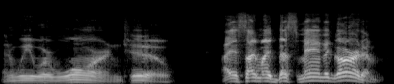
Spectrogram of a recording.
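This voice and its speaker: An actor playing an agitated, blunt police inspector in a 1940s-style radio play. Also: male voice, lowish voice, wildly swooping pitch, measured pace, sharp tone, exaggerated voice. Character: harried middle-aged male police inspector.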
